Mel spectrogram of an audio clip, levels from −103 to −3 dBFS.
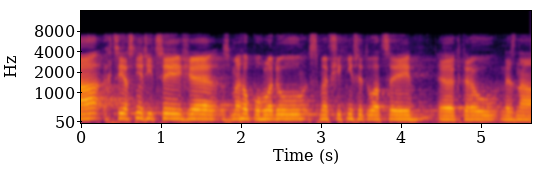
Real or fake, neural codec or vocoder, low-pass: real; none; 7.2 kHz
